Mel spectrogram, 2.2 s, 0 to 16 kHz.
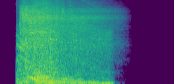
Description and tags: Laser Sword Turn On 2
Sci-fi laser sword sound effects that I created.
To record the hissing sound that I added in the sound effect, I ran the bottom of a cooking pan under some water, and then placed it on a hot stove. The water hissed as soon as it hit the hot stove top, making the hissing sound.
Hope you enjoy the sound effects!
futuristic, starwars, sword, lightsaber, energy, laser, weapon, sci-fi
